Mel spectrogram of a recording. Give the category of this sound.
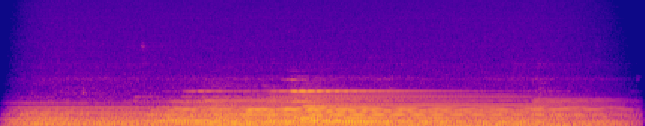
Soundscapes > Other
